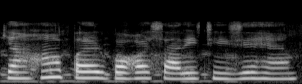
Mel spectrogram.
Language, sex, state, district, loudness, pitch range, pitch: Hindi, female, Chhattisgarh, Raipur, -16 LUFS, 265-290 Hz, 280 Hz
